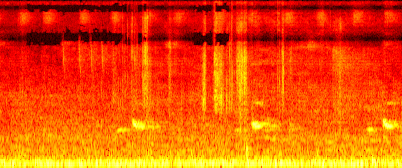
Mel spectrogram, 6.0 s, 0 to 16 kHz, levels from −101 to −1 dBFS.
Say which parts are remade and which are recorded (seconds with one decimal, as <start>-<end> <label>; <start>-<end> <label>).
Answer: 0.0-0.4 remade; 0.4-2.2 recorded; 2.2-2.9 remade; 2.9-3.5 recorded; 3.5-6.0 remade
